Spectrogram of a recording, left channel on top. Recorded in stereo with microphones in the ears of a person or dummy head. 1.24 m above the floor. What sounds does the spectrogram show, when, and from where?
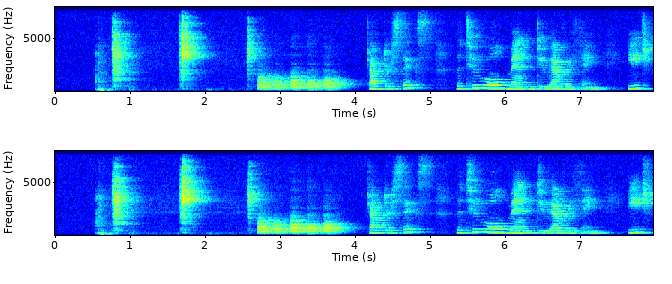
0.5 s ticking: 45° left (ahead or behind), 0.9 m
2.7 s knocking: 25° right (ahead or behind), 1.2 m
4.2 s a woman speaking: 35° left (ahead or behind), 0.7 m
